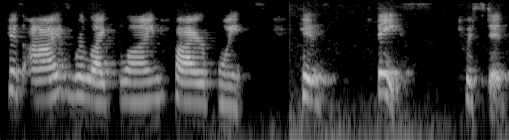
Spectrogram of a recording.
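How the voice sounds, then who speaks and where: A woman reading a novel aloud as an expressive storybook narrator. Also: on the high side, extremely slow, highs cut off.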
